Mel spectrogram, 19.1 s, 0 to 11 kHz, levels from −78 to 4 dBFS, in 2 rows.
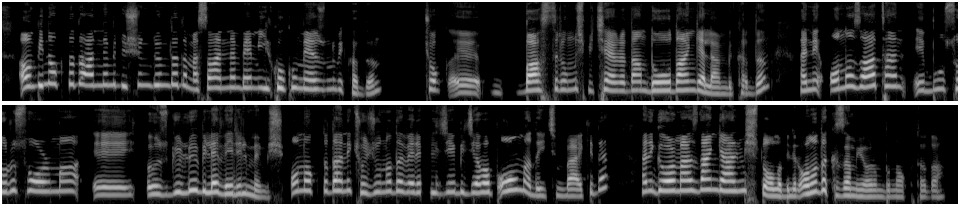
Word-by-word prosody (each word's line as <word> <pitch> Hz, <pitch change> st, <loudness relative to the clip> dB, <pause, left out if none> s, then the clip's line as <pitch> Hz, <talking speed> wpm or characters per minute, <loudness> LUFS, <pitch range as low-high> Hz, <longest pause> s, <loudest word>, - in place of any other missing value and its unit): Ama 370 Hz, +2 st, +3 dB
bir 395 Hz, -, +4 dB
noktada 445 Hz, -1 st, -1 dB
annemi 410 Hz, 0 st, +1 dB
düşündüğümde 410 Hz, +2 st, -3 dB
de, 395 Hz, -, -2 dB
mesela, 315 Hz, +4 st, 0 dB
annem 335 Hz, 0 st, -3 dB
benim 335 Hz, 0 st, -2 dB
ilkokul 325 Hz, 0 st, -1 dB
mezunu 290 Hz, -1 st, -2 dB
bir 275 Hz, -, -7 dB
kadın. 185 Hz, -, -7 dB, 0.4 s
Çok, 275 Hz, -2 st, -4 dB
eee, 200 Hz, -2 st, -2 dB
b 200 Hz, -, -18 dB, 0.2 s
bastırılmış 270 Hz, +5 st, +2 dB
bir 250 Hz, -, -13 dB
çevreden, 255 Hz, -1 st, 0 dB
doğudan 260 Hz, +2 st, +4 dB
gelen 175 Hz, -9 st, +1 dB
bir 170 Hz, -, -10 dB
kadın. 210 Hz, -, -6 dB, 0.3 s
Hani, 255 Hz, +3 st, 0 dB
ona 320 Hz, +7 st, +2 dB
zaten, 375 Hz, +1 st, +3 dB
eee, 245 Hz, -, -5 dB
bu 295 Hz, +1 st, -7 dB
soru 300 Hz, +4 st, -3 dB
sorma, 320 Hz, -1 st, -1 dB
eee, 215 Hz, 0 st, 0 dB
i -, -, -15 dB
özgürlüğü 265 Hz, +9 st, 0 dB
bile 295 Hz, -3 st, +4 dB
verilmemiş. 235 Hz, -11 st, -2 dB
O 290 Hz, +4 st, -1 dB
noktada, 330 Hz, 0 st, 0 dB
hani, 335 Hz, 0 st, 0 dB
çocuğuna 290 Hz, +2 st, -5 dB
da 320 Hz, -1 st, +1 dB
verebileceği 285 Hz, 0 st, -4 dB
bir 290 Hz, -, -3 dB
cevap 280 Hz, +2 st, +3 dB
olmadığı 320 Hz, -, +2 dB
için 195 Hz, 0 st, -8 dB
belki 185 Hz, -, -1 dB
de, -, -, -2 dB, 0.4 s
hani, 310 Hz, +1 st, -1 dB
görmezden 335 Hz, +2 st, +5 dB
gelmiş 330 Hz, -1 st, +3 dB
de -, -, +4 dB
olabilir. 185 Hz, -1 st, +1 dB
Ona 255 Hz, -, +4 dB
da 350 Hz, -, +4 dB
kızamıyorum 180 Hz, -, -3 dB
bu 170 Hz, -, -11 dB
noktada. 165 Hz, 0 st, -12 dB
290 Hz, 180 wpm, -26 LUFS, 235-335 Hz, 0.4 s, görmezden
